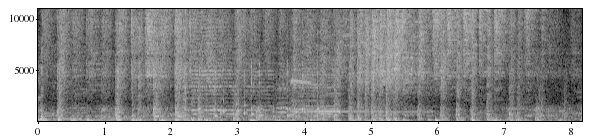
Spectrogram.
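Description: A guggenmusik carnival band playing, with busy drumming on bass drum and snare and a few held notes over it.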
